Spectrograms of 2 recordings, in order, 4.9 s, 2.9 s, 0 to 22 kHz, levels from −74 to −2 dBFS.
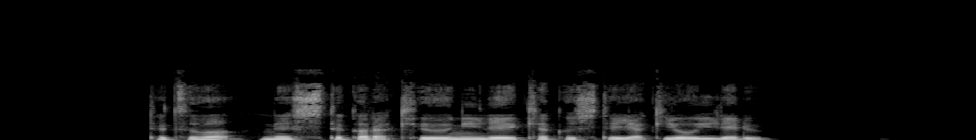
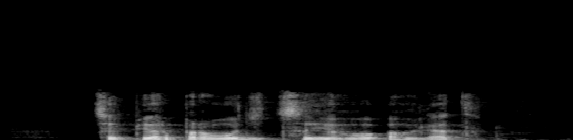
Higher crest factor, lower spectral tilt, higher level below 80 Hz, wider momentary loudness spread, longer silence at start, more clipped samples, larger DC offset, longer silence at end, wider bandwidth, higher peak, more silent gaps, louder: about the same, 18 dB vs 18 dB; about the same, -6 dB/octave vs -6.5 dB/octave; about the same, -58 dBFS vs -56 dBFS; about the same, 7 LU vs 8 LU; first, 0.8 s vs 0.5 s; neither; neither; first, 1.05 s vs 0.5 s; first, 11.5 kHz vs 8 kHz; about the same, -6 dBFS vs -4 dBFS; neither; second, -24 LUFS vs -21 LUFS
